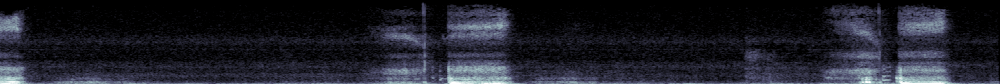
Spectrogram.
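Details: Miniature dachshund sleeping on its owner's belly, snoring indoors: two rough, breathy snores about three and a half seconds apart, low and noisy, with quiet breathing between.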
